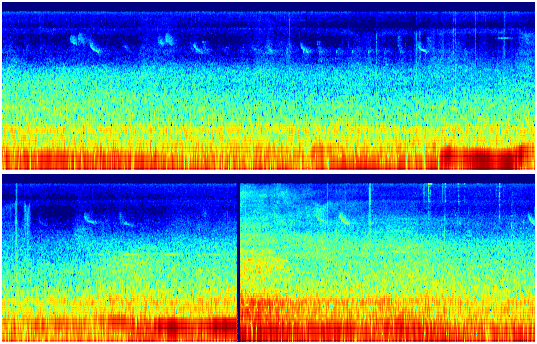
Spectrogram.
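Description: A vehicle engine running with a low hum that steps up and down in pitch as its speed changes, with birds chirping over it. The sound cuts off abruptly about fifteen seconds in and carries on after the cut.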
